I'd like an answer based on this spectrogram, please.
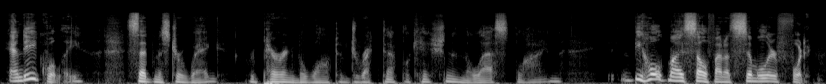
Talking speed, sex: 150 wpm, male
